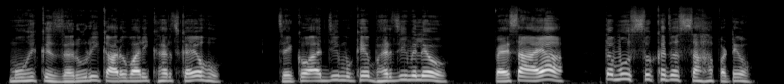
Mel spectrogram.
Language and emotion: Sindhi, happy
